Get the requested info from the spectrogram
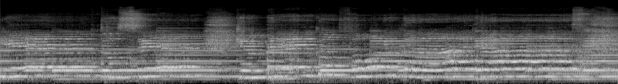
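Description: A woman singing a slow Spanish-language worship song into a microphone with long held notes, accompanied by a strummed acoustic guitar.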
